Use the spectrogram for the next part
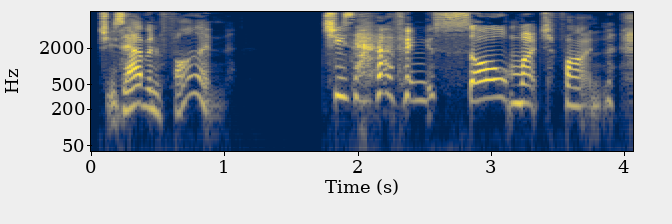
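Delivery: high, slowing, weepy voice; tearful sniffling. A narrator's reading. Nora explaining her tears over Barry, tearful. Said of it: "She sniffed".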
